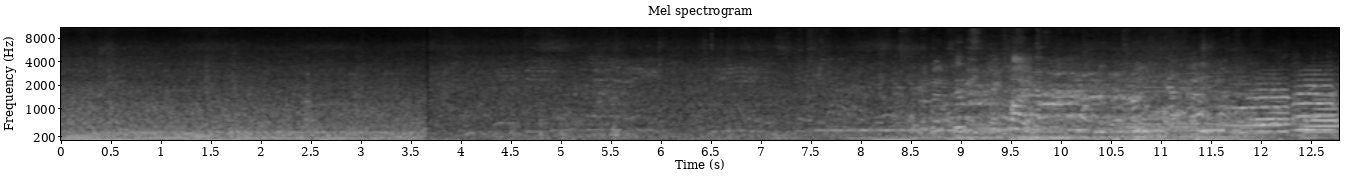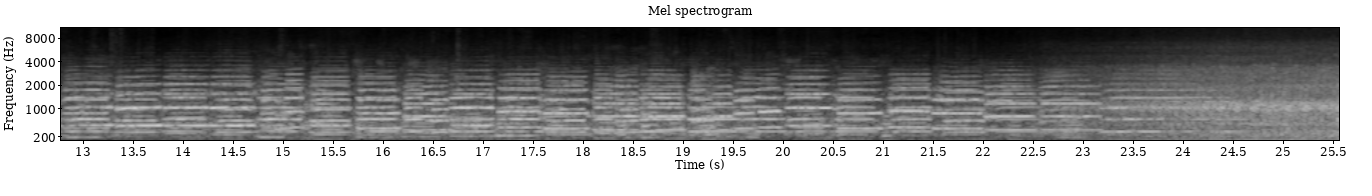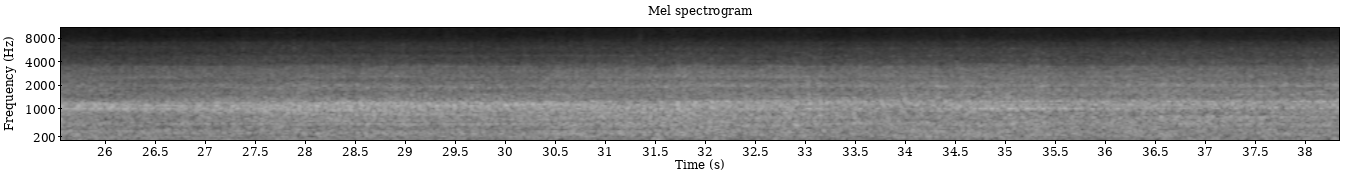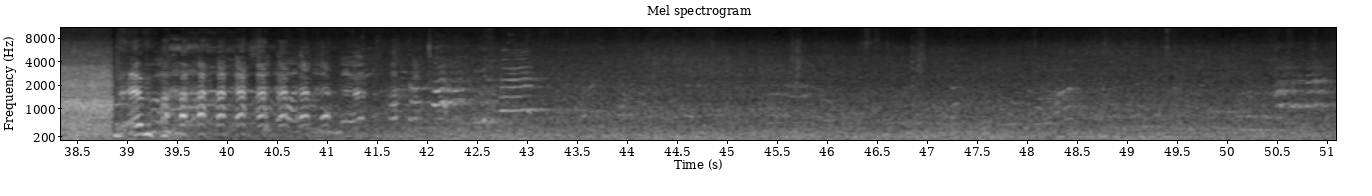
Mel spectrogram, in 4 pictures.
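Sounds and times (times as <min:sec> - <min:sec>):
truck diesel engine running: 0:07.0 - 0:13.1, 0:23.2 - 0:39.0
brass instruments playing melody: 0:07.4 - 0:32.7.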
